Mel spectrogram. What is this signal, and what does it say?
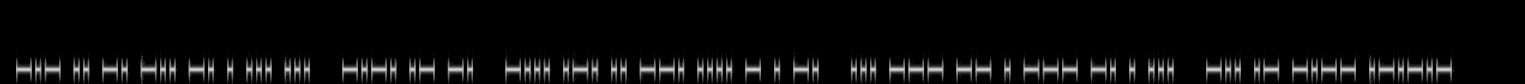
Morse code, heard as a keyed tone, about 25 wpm, 700 Hz. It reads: KINDNESS CAN BRIGHTEN SOMEONES DAY.
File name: practice / 25wpm / Difficult Sentences with Hints - 25wpm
